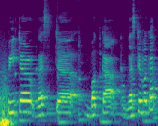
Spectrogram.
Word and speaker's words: Peter Vesterbacka: Peter Vesterbacka. Did I pronounce that right?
